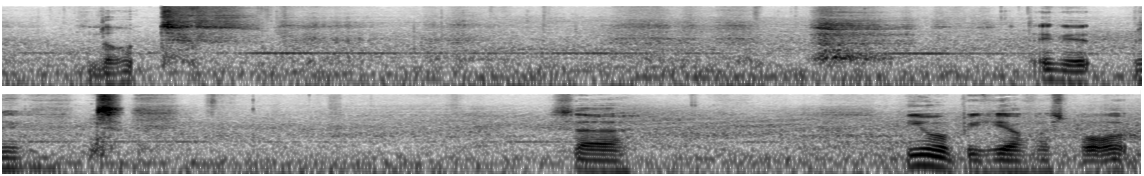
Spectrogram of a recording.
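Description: A young man talks casually, close by, in short bursts.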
